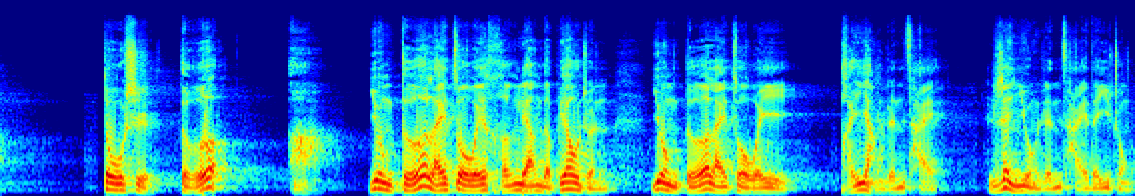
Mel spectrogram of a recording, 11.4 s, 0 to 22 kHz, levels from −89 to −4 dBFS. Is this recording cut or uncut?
uncut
